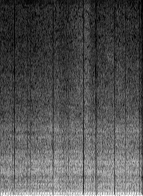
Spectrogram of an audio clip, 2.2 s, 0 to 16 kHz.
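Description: Jawa BS4 motorcycle with a modified exhaust, a loud close throbbing engine note with steady low pulsing and slight throttle surges, heard alone without talk.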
